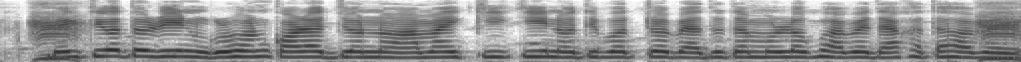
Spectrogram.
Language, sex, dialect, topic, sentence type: Bengali, female, Northern/Varendri, banking, question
